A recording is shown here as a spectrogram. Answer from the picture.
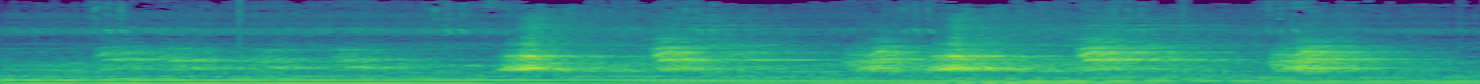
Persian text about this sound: بعد دو سه ساعت از خواب بیدار شدم اونم با سر و صدای واق واق کردن سگای اون اطراف نزدیک های پنج و شیش صبح بود و هوا هنو کامل روشن نشده بود خیلی غیر عادی سر صدا می کردن.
